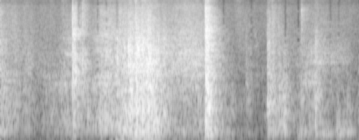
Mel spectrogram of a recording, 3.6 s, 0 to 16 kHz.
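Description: Side panel of a refurbished Dell Optiplex LGA 775 PC case being opened, with a few sharp metallic clicks and clunks and a sliding scrape in between, close and fairly quiet, no talking.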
